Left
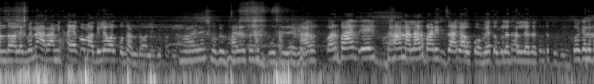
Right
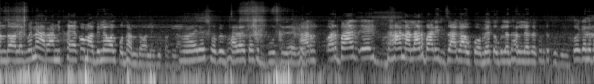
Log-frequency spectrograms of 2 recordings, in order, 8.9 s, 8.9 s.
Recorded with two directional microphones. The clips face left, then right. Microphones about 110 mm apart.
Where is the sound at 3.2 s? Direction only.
30° right (ahead or behind).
